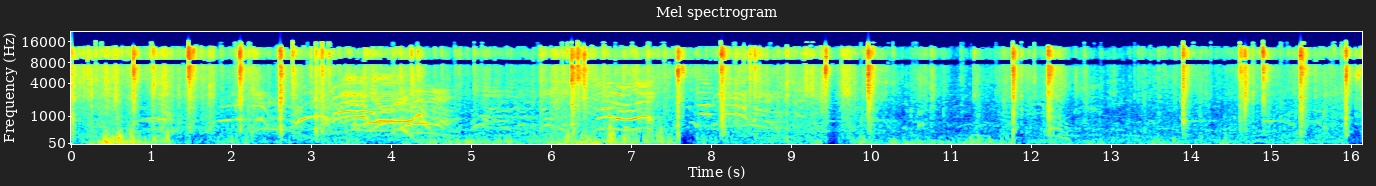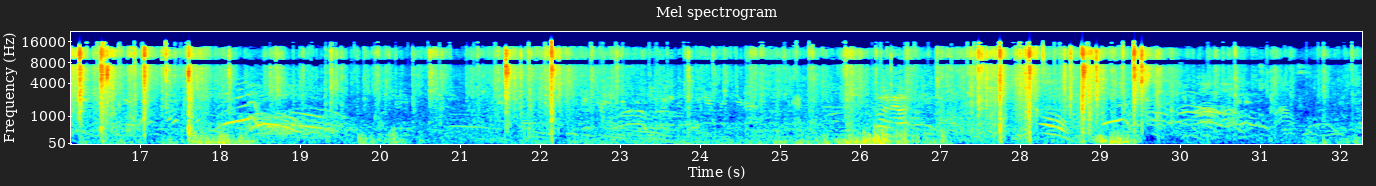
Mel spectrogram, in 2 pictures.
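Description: Swords striking plate armour and each other in an armoured bout: a long, irregular series of sharp hits, sometimes several in quick succession. People shout in bursts over the fight, loudest near the start, a little past halfway and near the end.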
